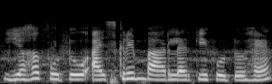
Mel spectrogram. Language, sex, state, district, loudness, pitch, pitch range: Hindi, female, Rajasthan, Bikaner, -16 LUFS, 225 Hz, 210-235 Hz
